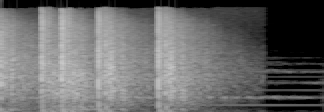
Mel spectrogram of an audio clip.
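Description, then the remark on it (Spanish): A firing squad's ragged volley: four loud gunshots in quick, uneven succession, each ringing out with a reverberant tail that fades away, leaving a faint sustained tone at the end. “cayó por el disparo, pero también por su ambición, su terquedad, su sombra.”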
